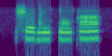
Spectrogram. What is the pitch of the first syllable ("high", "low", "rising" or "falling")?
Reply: low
